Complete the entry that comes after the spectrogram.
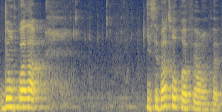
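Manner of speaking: speaking while chewing, mouth full of food. Eating a cookie, she keeps talking with her mouth full. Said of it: "Désolée, je parle la bouche pleine".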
